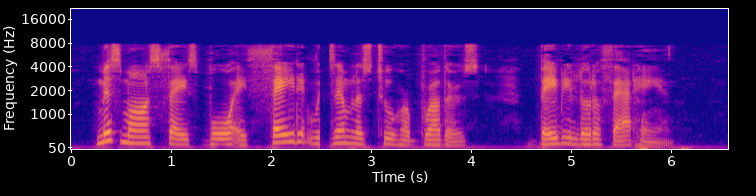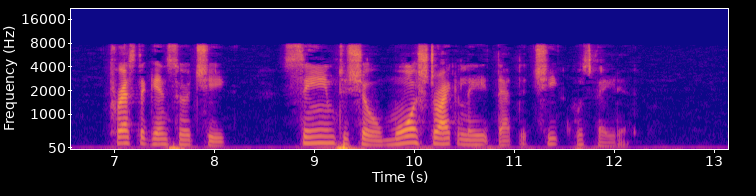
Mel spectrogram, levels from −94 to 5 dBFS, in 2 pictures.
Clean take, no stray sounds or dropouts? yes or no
no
